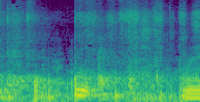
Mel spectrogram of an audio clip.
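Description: A few light clicks and rustles from a styrofoam box liner and plastic wrap being handled, between short bits of speech.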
